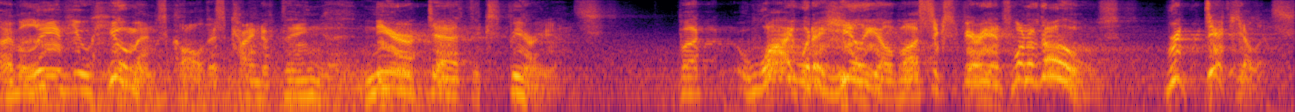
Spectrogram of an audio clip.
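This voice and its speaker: A man's put-on character voice, fairly high in pitch, at a moderate pace, with clear echo and clear background noise. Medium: video game. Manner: sardonic, theatrical.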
